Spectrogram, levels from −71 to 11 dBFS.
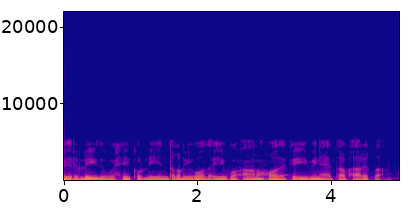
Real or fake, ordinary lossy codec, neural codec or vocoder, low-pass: real; none; none; 5.4 kHz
